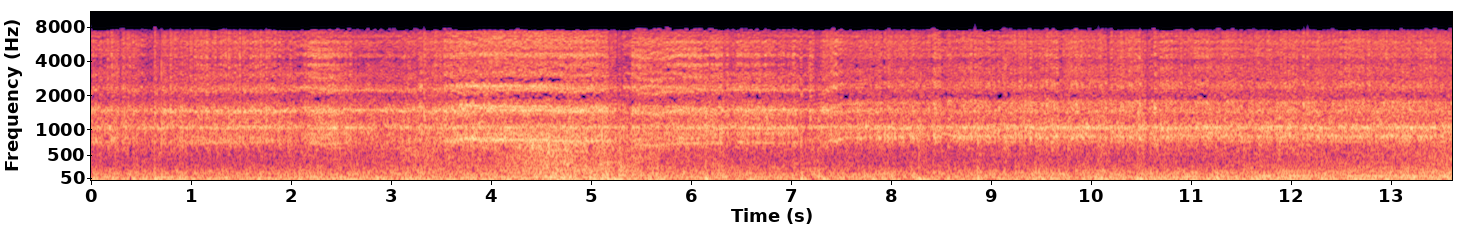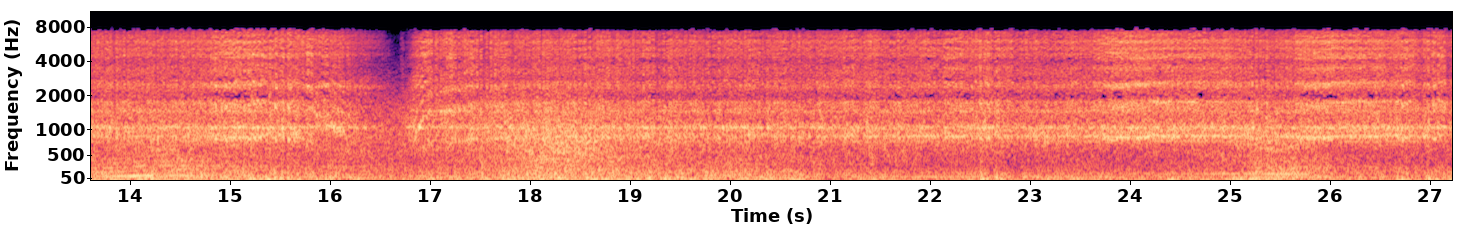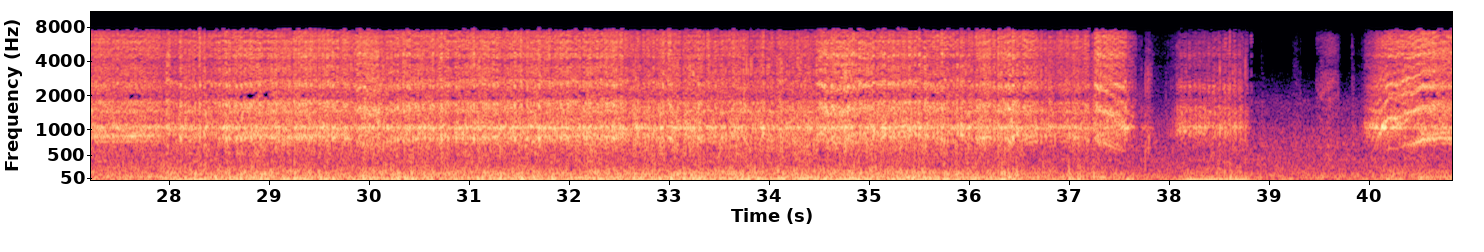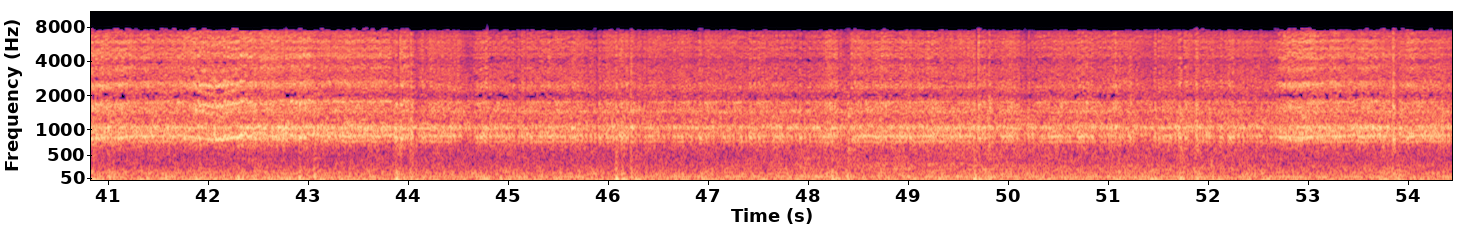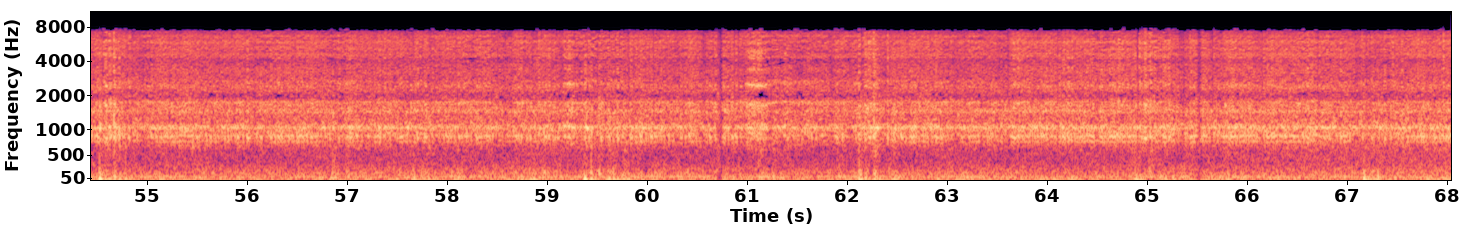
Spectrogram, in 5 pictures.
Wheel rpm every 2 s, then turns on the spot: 200, 200, 200, 200, 230, 230, 230, 220, 100, 230, 230, 230, 230, 230, 230, 230, 240, 230, 190, 30, 150, 230, 230, 230, 230, 230, 230, 230, 230, 230, 230, 230, 230, 230.
38-40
